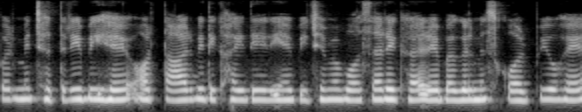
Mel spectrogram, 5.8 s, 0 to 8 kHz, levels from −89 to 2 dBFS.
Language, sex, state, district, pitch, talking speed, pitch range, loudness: Hindi, female, Jharkhand, Sahebganj, 230 Hz, 225 wpm, 220-235 Hz, -16 LUFS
